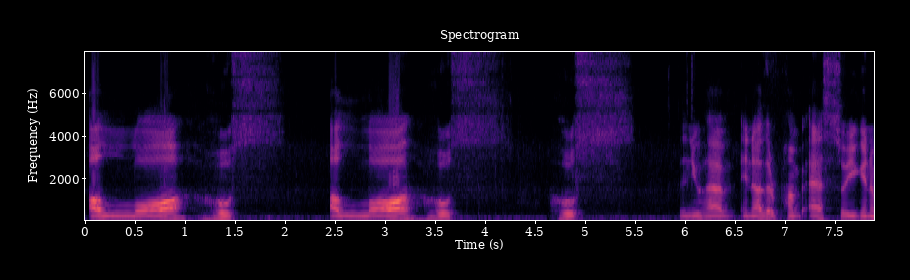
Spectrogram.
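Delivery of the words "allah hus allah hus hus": Allah hus drawn out very slowly, louder; stretched chanted Allah hus; slow recitation. Shown as a demonstration. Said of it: "So hus".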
